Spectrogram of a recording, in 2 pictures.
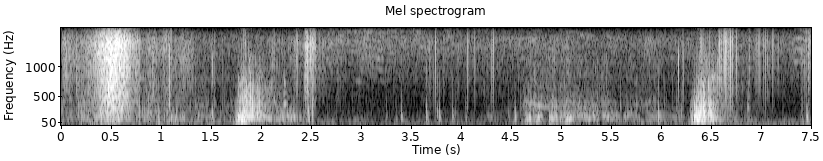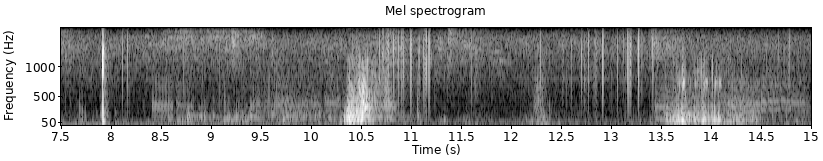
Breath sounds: Inhalation: 0.03-1.64 s, 4.52-6.23 s, 8.30-10.33 s, 13.11-14.57 s
Exhalation: 1.63-2.74 s, 6.23-8.27 s, 10.32-12.66 s
Wheeze: 4.52-5.80 s
Crackles: 1.63-2.74 s, 6.23-8.27 s, 8.29-10.31 s, 10.32-12.66 s, 13.11-14.57 s

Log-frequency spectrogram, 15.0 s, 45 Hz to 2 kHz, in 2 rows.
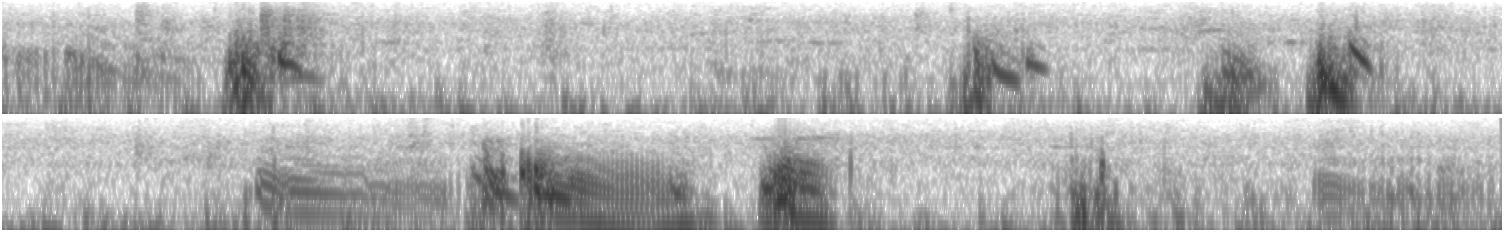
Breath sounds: Inhalation: 0.00-0.98 s, 5.91-6.43 s, 9.84-11.26 s
Exhalation: 0.99-1.66 s, 6.50-7.02 s, 11.25-11.73 s
Wheeze: 1.27-1.63 s, 4.74-5.26 s, 6.50-6.89 s, 8.76-9.81 s, 9.84-11.26 s, 11.28-11.73 s
Crackles: 0.00-0.98 s, 5.91-6.43 s

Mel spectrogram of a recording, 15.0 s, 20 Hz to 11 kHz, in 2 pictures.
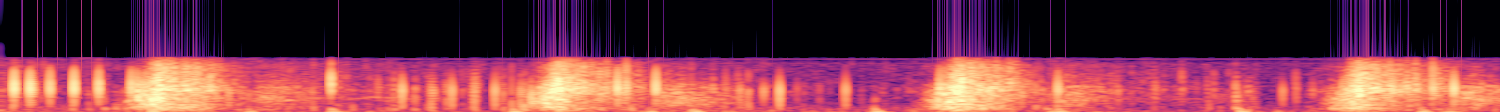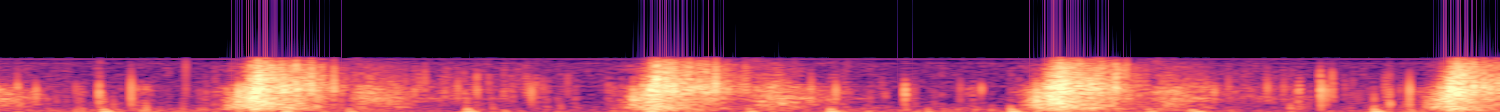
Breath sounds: Inhalation: 0.57-1.14 s, 2.54-3.18 s, 4.59-5.23 s, 6.58-7.32 s, 8.58-9.25 s, 10.66-11.19 s, 12.71-13.24 s, 14.61-15.00 s
Exhalation: 1.20-1.73 s, 3.21-3.84 s, 5.24-5.76 s, 7.36-7.77 s, 9.30-9.71 s, 11.25-11.77 s, 13.26-13.79 s
Crackles: 0.57-1.14 s, 1.20-1.73 s, 2.54-3.18 s, 3.21-3.84 s, 4.59-5.23 s, 5.24-5.76 s, 6.58-7.32 s, 7.36-7.77 s, 8.58-9.25 s, 9.30-9.71 s, 10.66-11.19 s, 11.25-11.77 s, 12.71-13.24 s, 13.26-13.79 s, 14.61-15.00 s

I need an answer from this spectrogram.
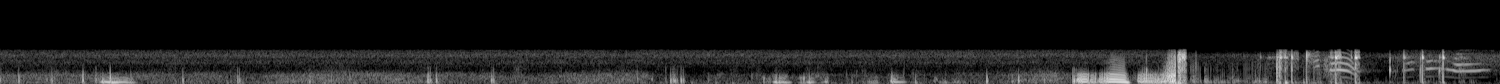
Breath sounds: Inhalation: 2.56-4.14 s, 5.18-6.77 s
Exhalation: 4.18-5.10 s, 6.77-10.63 s

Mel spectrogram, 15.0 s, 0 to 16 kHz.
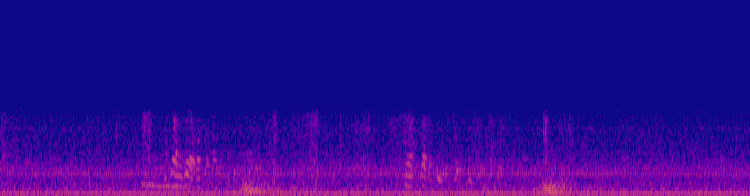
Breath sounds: Inhalation: 4.53-5.88 s, 10.54-11.89 s

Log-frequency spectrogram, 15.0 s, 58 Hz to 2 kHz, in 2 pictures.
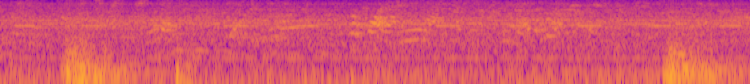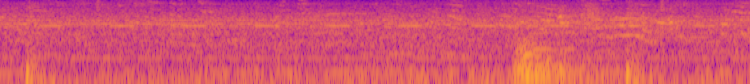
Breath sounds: Inhalation: 0.51-1.55 s, 6.55-7.60 s, 12.58-13.62 s
Exhalation: 1.58-2.20 s, 7.66-8.28 s, 13.76-14.38 s
Crackles: 0.51-1.55 s, 1.58-2.20 s, 6.55-7.60 s, 7.66-8.28 s, 12.58-13.62 s, 13.76-14.38 s

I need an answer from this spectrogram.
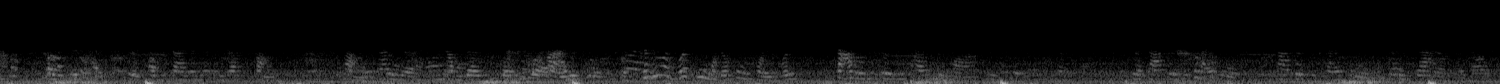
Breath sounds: Inhalation: 4.71-5.70 s, 9.10-9.93 s, 13.40-14.22 s

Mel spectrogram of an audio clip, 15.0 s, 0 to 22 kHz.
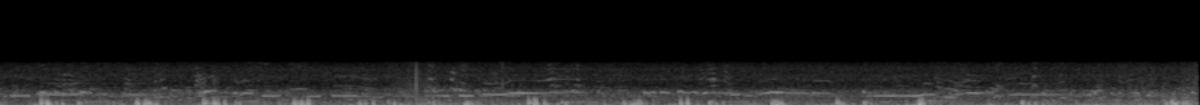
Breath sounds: Inhalation: 0.40-0.83 s, 1.61-2.07 s, 2.49-3.06 s, 3.59-4.01 s, 6.55-6.97 s, 7.79-8.23 s, 9.65-9.97 s, 10.45-11.06 s, 12.79-13.32 s
Exhalation: 0.93-1.57 s, 7.01-7.67 s, 8.89-9.46 s, 11.38-11.91 s, 14.61-15.00 s
Crackles: 0.40-0.83 s, 1.61-2.07 s, 2.49-3.06 s, 3.59-4.01 s, 6.55-6.97 s, 7.79-8.23 s, 9.65-9.97 s, 10.45-11.06 s, 11.38-11.91 s, 12.79-13.32 s

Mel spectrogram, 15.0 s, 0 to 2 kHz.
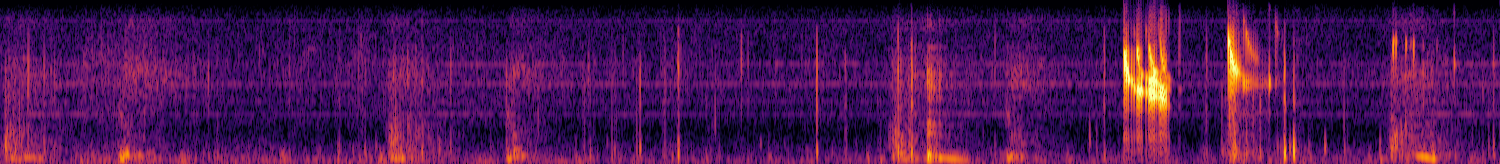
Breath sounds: Inhalation: 3.82-4.59 s, 8.85-9.79 s
Exhalation: 1.15-1.91 s, 5.01-5.69 s, 10.03-10.57 s
Rhonchi: 8.85-9.79 s
Crackles: 3.82-4.59 s

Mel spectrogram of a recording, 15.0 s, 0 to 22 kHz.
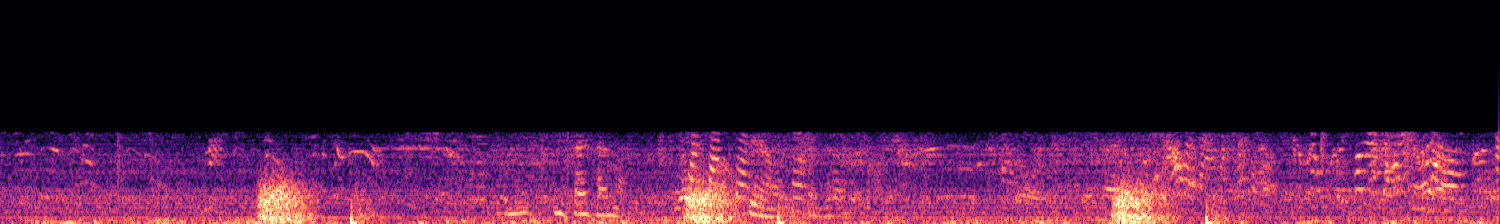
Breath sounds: Inhalation: 2.54-3.42 s, 6.77-7.79 s, 11.09-12.00 s
Exhalation: 3.42-4.80 s, 7.79-9.23 s, 12.00-13.29 s

